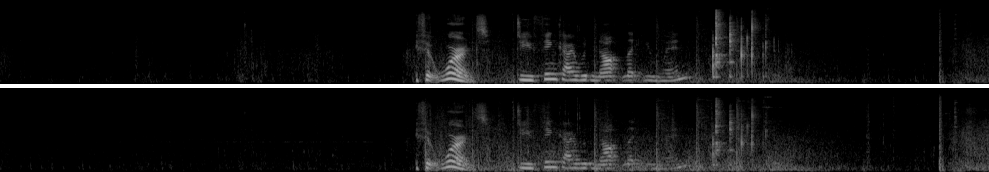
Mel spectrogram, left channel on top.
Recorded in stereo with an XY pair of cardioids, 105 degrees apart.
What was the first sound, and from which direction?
A woman speaking, 10° left.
